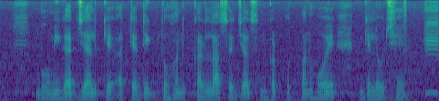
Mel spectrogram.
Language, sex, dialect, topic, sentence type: Maithili, male, Angika, agriculture, statement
